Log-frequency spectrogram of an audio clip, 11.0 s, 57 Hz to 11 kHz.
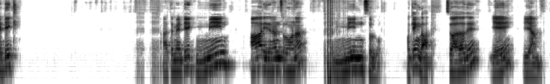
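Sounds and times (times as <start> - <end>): chalk scratching on blackboard: 1.5 - 3.5, 4.7 - 6.6.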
